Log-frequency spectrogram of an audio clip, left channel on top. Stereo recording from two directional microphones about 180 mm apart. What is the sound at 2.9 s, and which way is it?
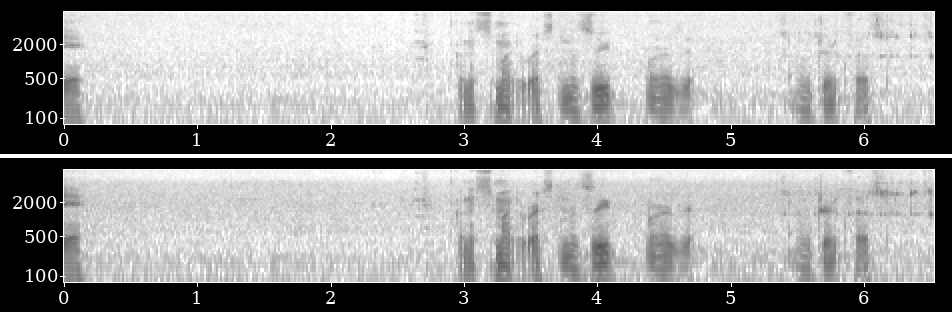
Speech, 15° left (ahead or behind).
